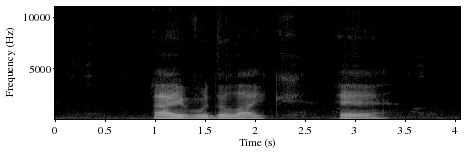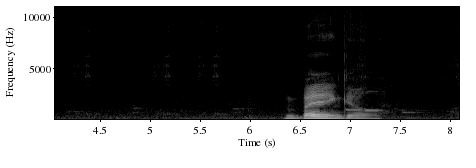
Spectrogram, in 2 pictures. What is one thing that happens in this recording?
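A young man speaks slowly and calmly, close to a microphone.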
